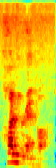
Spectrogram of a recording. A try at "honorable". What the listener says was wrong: No, honorable. The H is not pronounced. It's honorable.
